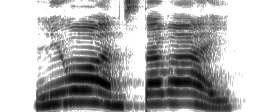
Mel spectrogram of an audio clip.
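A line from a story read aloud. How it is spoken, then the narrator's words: Hoarse yell. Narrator (Russian): заорал хриплым голосом Коста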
